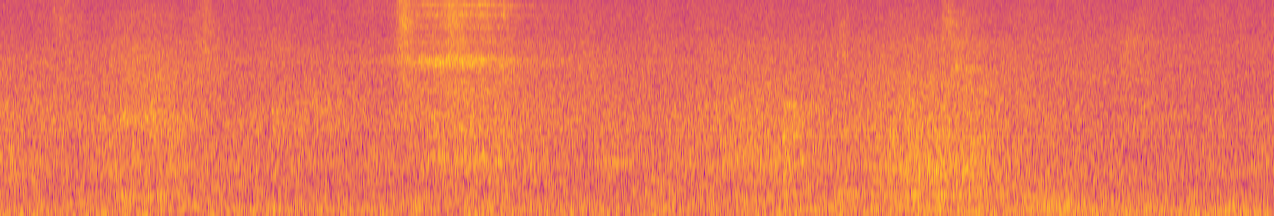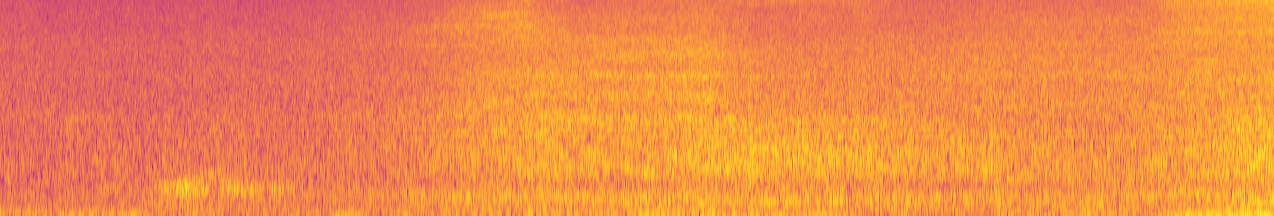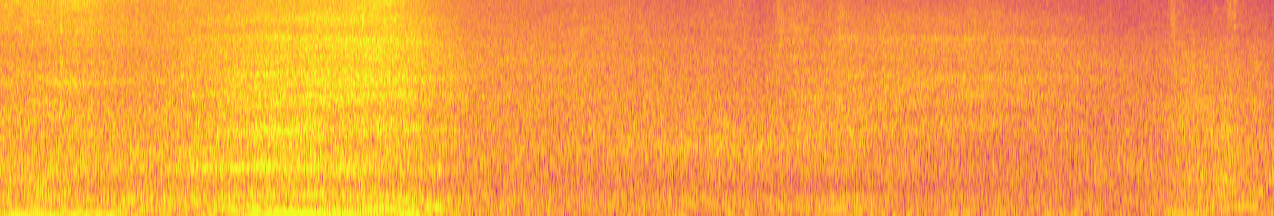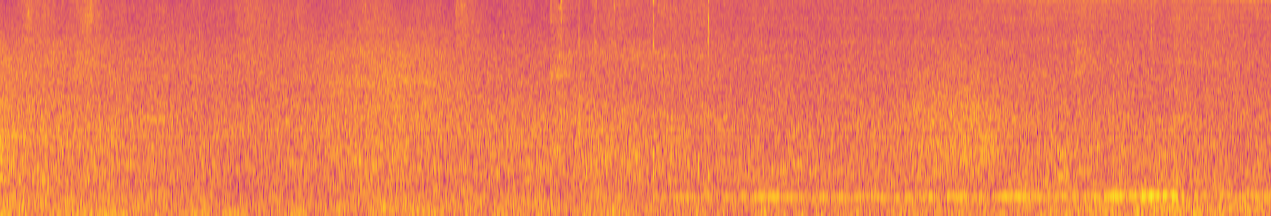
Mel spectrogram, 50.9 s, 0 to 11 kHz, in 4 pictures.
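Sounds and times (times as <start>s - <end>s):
road traffic rumble: 0.0s - 50.9s.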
